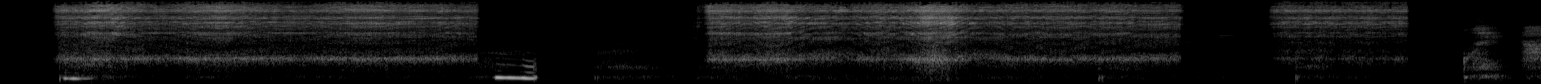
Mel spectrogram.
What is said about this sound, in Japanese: 隙間ができないようにきっちり、あとでケープをお掃除しやすくしたいから静電気防止スプレー吹いちゃいますね。一応、目とお口、閉じててください。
